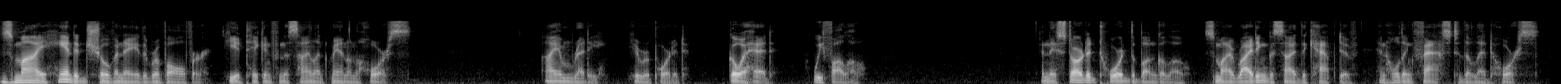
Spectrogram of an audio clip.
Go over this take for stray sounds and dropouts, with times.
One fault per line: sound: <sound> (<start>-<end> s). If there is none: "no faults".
no faults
